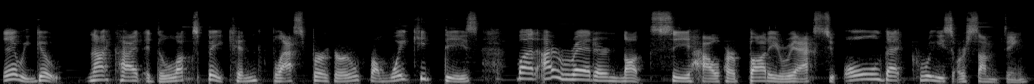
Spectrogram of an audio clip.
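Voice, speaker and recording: A woman's voice: lowish voice, darkish tone, no echo. A woman hosting a let's play, reading a visual novel aloud with chatty asides to viewers. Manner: chatty, addresses viewers directly.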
